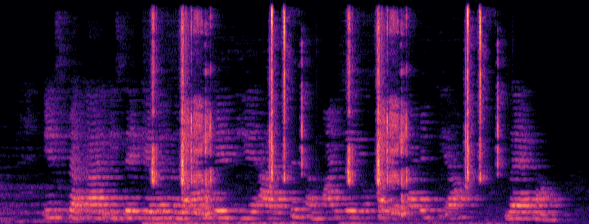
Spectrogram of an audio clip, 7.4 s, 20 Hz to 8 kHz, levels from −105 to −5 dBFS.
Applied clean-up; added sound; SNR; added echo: classical method WPE with log-MMSE.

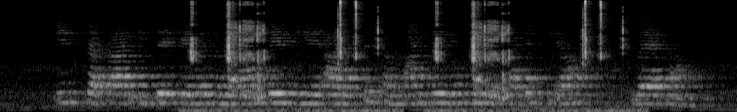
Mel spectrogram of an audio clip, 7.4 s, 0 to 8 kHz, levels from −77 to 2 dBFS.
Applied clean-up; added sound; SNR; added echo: none; Camera; -5 dB; reverberation time 1.1 s.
